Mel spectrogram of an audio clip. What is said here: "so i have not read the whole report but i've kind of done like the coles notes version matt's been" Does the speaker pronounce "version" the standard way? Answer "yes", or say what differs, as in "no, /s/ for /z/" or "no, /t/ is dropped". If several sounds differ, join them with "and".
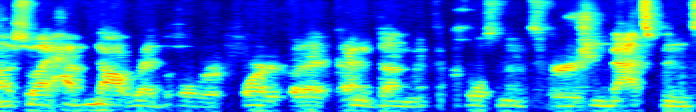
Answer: yes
